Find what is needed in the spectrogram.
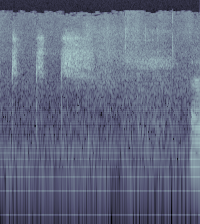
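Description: Quiet meeting-room tone with a faint steady hum, a brief soft hiss of a rustle a little over half a second in, and a couple of faint ticks.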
